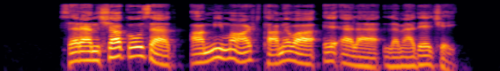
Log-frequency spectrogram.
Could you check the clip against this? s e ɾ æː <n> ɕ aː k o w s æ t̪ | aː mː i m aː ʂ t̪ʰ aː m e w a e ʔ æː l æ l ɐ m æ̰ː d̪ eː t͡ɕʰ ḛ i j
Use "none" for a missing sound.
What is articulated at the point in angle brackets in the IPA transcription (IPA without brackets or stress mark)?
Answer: n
